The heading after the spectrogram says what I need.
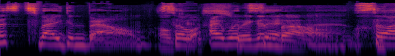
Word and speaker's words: Tsvaygenbaum: So I would pronounce it really slowly. I would say, Tsvaygenbaum, in hopes that they would get the hint that I would really want them to pronounce it.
